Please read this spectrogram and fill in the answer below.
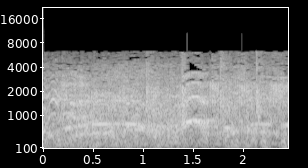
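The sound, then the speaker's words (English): Audience applause blends with laughter and chatter, a steady, dense wash of clapping that stays even in level throughout. “Yeah, you know not what you applaud for.”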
